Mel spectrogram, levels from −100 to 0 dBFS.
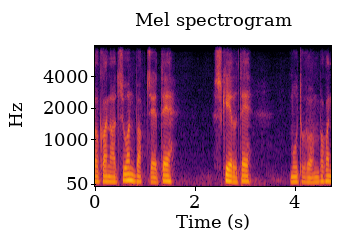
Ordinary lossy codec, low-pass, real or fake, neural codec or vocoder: Opus, 32 kbps; 7.2 kHz; fake; codec, 16 kHz, 1 kbps, X-Codec, HuBERT features, trained on LibriSpeech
